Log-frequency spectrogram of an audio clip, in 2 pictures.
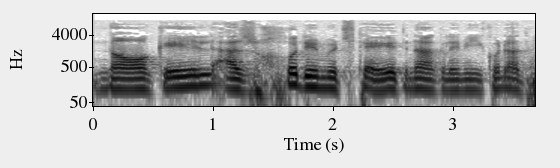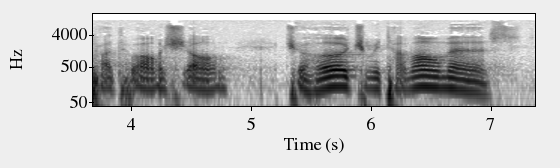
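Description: A man's voice: mid-range voice, creaky, mellow. A man teaching a seminary lesson on religious law, reading out Arabic passages and explaining each one with worked examples. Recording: dull lo-fi recording.

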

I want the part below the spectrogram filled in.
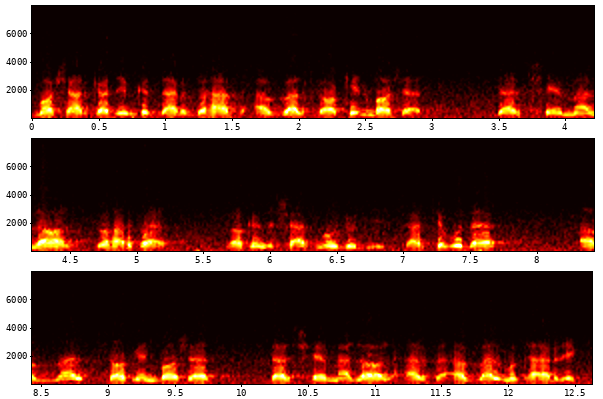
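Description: A man with a slightly high-pitched voice gives a grammar lecture. He goes over each point again, puts questions to his students and tells them to write things down. A faint rumbling noise sits behind him. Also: lively intonation, a little mellow, rough recording. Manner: repeats points and quizzes the students; urges students to take notes. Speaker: teacher of Arabic grammar. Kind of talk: classroom lecture.

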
